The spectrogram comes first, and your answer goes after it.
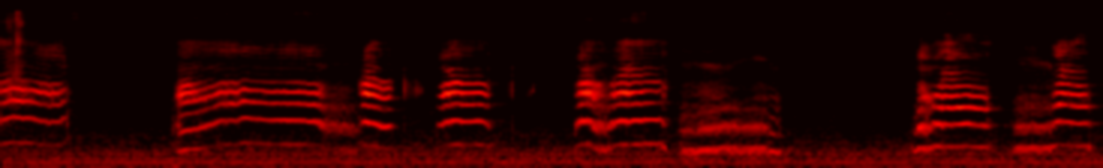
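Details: Domestic cat meowing repeatedly indoors, a series of harmonic, slightly rising then falling meows roughly every second, some drawn out, with a steady low hum in the background.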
